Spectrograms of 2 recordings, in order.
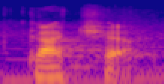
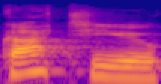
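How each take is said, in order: First: The final vowel is reduced to a schwa. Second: The final vowel is a full 'you'.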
